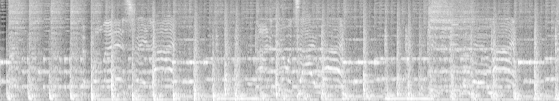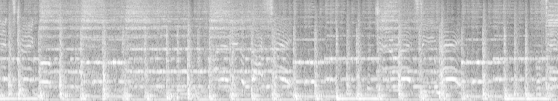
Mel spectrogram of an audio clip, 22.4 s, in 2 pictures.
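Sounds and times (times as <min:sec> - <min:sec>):
techno music: 0:00.2 - 0:22.3.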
